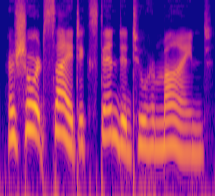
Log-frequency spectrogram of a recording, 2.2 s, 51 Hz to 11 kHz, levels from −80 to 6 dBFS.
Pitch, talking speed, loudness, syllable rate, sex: 220 Hz, 195 wpm, -17 LUFS, 4.6 syllables/s, female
